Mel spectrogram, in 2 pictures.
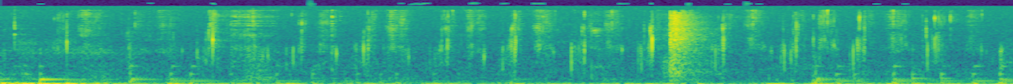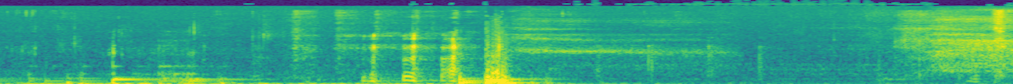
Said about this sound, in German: Jetzt habt ihr ein bisschen Katzenschlabbern im Hintergrund. Quality Content.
